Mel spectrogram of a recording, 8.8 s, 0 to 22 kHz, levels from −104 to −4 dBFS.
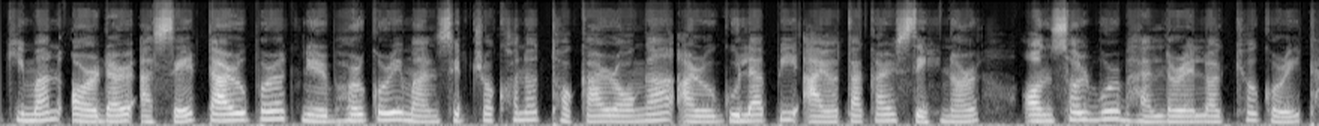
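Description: A grainy, rough texture runs through the whole speech clip, with little swirl. This is likely Opus compression in CELT mode, fitting a 24 kbps rate.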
